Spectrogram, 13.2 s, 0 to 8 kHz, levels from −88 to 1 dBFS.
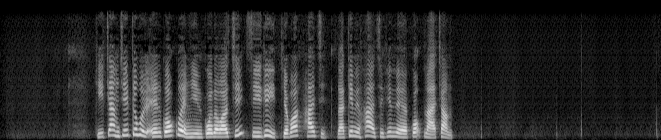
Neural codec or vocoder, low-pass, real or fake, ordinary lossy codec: codec, 16 kHz, 0.5 kbps, FunCodec, trained on Chinese and English, 25 frames a second; 7.2 kHz; fake; none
